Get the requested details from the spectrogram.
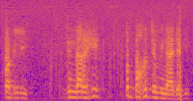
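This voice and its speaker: A man's voice: on the high side, moderate pace, darkish tone, slight background noise, natural voice, rough recording. A man playing a weary resigned farmer. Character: poor, weary farmer resigned to selling land. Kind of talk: 1940s film acting.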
